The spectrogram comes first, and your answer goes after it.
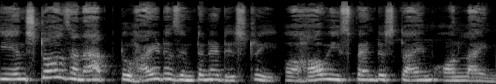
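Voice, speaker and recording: Someone with an Indian accent speaks at a moderate pace with hardly any pauses. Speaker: relationship counselor. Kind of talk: list narration.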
